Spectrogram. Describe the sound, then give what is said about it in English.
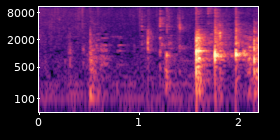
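Canned food from a freshly opened tin is tipped into a saucepan: a run of clattering, scraping metallic knocks and slops that grow louder and sharper toward the end, with no voices. “Press down so the spike pierces the lid, then turn the handle. Hey! Now tip them in the saucepan.”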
